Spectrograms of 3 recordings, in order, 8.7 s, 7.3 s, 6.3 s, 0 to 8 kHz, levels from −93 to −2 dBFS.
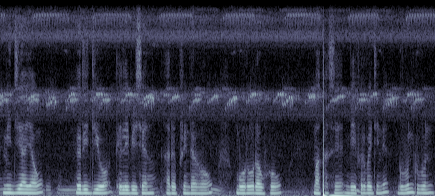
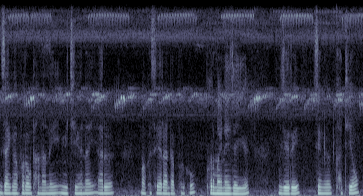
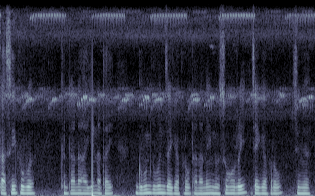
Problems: constant background noise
